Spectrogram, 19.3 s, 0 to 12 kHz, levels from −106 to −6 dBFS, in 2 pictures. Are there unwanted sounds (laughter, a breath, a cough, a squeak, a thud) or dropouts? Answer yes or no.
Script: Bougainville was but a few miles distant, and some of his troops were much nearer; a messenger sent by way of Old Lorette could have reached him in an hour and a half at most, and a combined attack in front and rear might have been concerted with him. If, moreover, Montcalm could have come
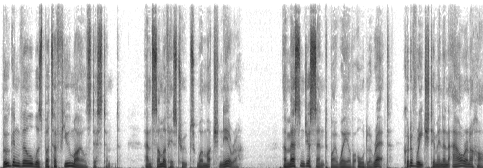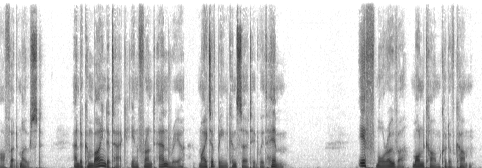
no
